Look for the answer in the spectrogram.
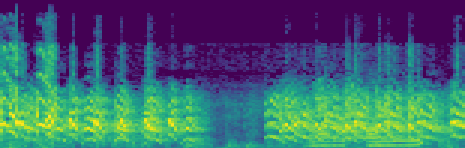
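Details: Parrot giving fast, scratchy high chirps for over a second, then a short quiet gap, then more chatter over which two long, clear whistles rise and hold steady.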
